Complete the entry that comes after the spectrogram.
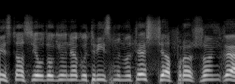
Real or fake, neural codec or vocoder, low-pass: fake; codec, 24 kHz, 1.2 kbps, DualCodec; 10.8 kHz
